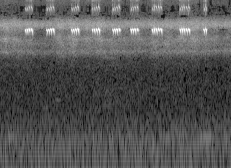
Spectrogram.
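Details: A cricket on a summer night chirps after a brief silence, nine quick, high, pulsed chirps spaced about half a second apart, with a steady faint insect hum behind.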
